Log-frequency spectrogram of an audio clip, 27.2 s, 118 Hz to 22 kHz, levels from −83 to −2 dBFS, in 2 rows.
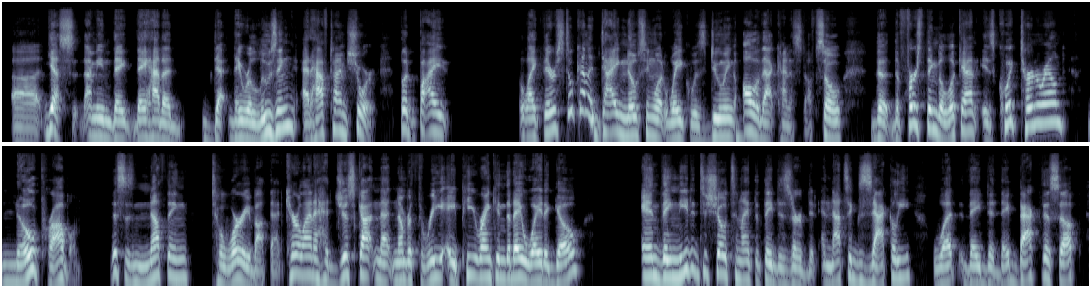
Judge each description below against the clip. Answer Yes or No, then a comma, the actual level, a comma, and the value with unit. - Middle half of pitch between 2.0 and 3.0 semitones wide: No, average, 5.3 semitones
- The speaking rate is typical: Yes, average, 190 wpm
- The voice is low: No, medium, 155 Hz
